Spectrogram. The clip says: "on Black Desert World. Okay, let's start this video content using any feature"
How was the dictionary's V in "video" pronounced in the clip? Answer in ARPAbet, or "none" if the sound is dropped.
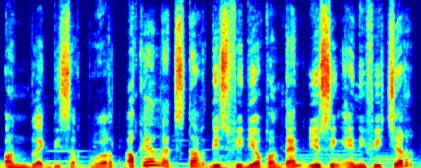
F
